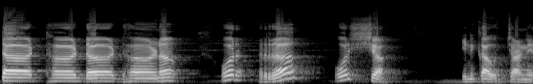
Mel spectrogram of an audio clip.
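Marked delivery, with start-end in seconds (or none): 0.1-3.7 ट ठ ड said slowly and firmly; teacher models retroflex letters slowly; retroflex drill. Shown as a demonstration. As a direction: sound out the retroflex letters deliberately. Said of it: "री बोल के देखें आप".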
